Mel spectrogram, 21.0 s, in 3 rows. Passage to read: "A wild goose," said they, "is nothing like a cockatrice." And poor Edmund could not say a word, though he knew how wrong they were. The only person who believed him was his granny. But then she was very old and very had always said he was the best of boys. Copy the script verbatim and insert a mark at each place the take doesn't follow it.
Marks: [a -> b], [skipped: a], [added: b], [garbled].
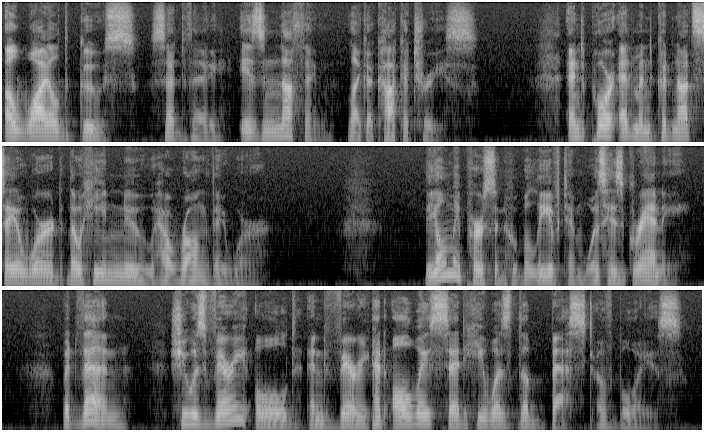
"A wild goose," said they, "is nothing like a cockatrice." And poor Edmund could not say a word, though he knew how wrong they were. The only person who believed him was his granny. But then she was very old and very had always said he was the best of boys.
